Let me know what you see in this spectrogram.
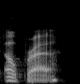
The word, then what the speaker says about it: Orpha: According to the American Name Society, Oprah Winfrey's actual first name is spelled O-R-P-H-A, Orpha, after a character in the Book of Ruth in the Bible, but her family always pronounced it Oprah.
